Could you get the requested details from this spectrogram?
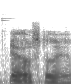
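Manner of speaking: worn-out, drained, sapped, low-energy voice. Answering another speaker who asks if they are still there: sounding drained. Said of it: "You sound like you're on two percent battery".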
